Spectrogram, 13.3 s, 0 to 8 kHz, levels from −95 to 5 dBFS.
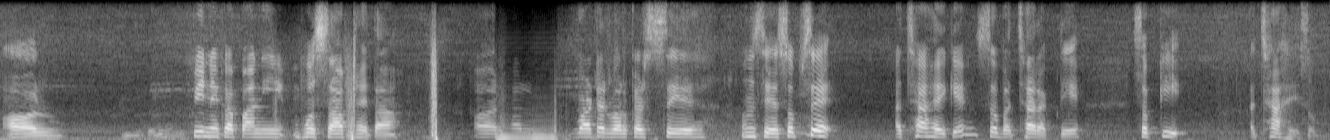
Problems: constant background noise, background conversations at intervals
